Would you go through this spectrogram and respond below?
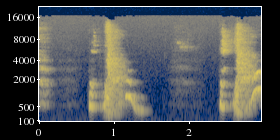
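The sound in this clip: Two loud, sharp sneezes from a person, each opening with a voiced, rising 'ah' before a harsh, noisy burst, with a short silent gap between them.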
